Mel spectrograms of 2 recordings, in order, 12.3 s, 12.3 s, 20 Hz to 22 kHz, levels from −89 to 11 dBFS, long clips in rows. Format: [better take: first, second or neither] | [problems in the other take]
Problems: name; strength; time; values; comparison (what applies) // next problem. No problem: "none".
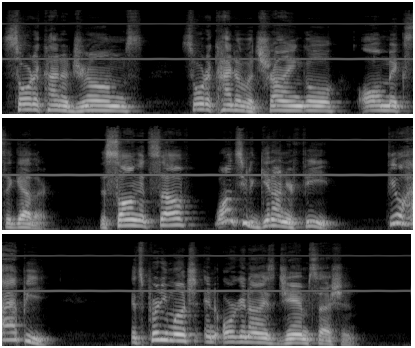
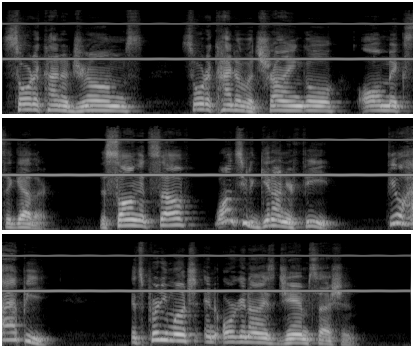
first | high-pitched whine; loud; throughout; 2.5 kHz, 7 dB below the speech; faint in the first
